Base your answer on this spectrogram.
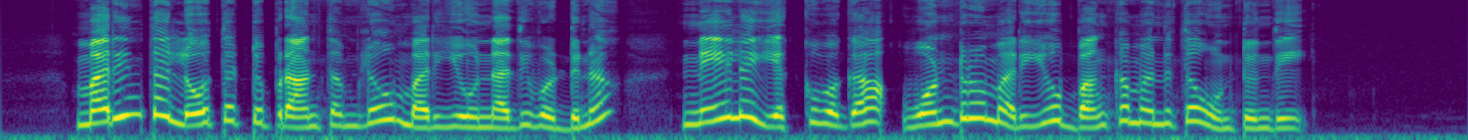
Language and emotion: Telugu, neutral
